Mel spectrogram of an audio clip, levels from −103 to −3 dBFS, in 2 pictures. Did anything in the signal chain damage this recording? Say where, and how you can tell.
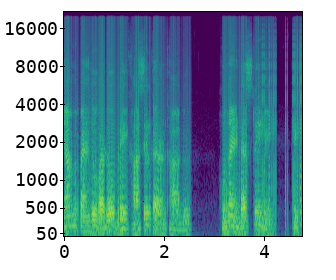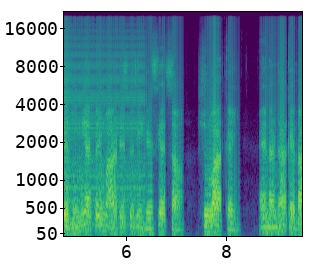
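Yes. Throughout the speech there is buffer tearing at the driver or buffer stage: a robotic rattle at about 93.8 Hz that rides on the voice and drops out in the pauses. That rate matches a 512-sample buffer, where the writer and reader have slipped so that roughly 40 percent of each period repeats audio from about 40 ms earlier, with a hard splice at both edges. Because it follows the signal, it is not interference.

From 3.96 to 4.68 s, GSM signalling bursts enter through the analogue wiring. They sound like a galloping dit-dit-dit of short buzzes built on a 216.7 Hz burst rate, at about 5 dB below the speech. A nearby 2G phone that transmits only in clusters, as it does while setting up a call or receiving a text, is picked up and rectified by the audio circuit. Unlike tearing, it is present whatever the speech is doing.

From 4.72 to 6.38 s the pattern becomes a continuous GSM phone buzz, also analogue. 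It is a hard, raspy 216.7 Hz tone rich in harmonics, sitting about 10 dB below the speech. A nearby phone is now transmitting steadily in a call. It is told apart from the earlier bursts by having no gaps, and from tearing because its pitch and presence do not depend on the voice at all.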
